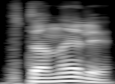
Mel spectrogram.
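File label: in the tunnel, Russian, radio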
